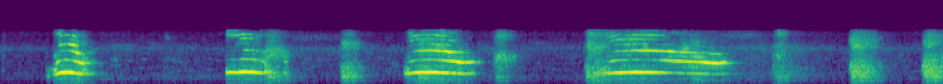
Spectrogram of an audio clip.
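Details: Cat mother and playful young in the sunshine at home; clear tonal meows, several drawn out and falling in pitch, the longest about a second and a half, alternating with brief clipped mews.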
